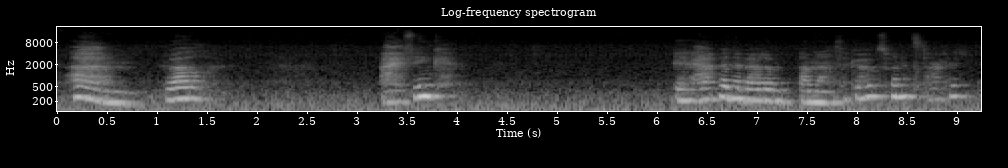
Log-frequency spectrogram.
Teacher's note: i can hear your voice is breathy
